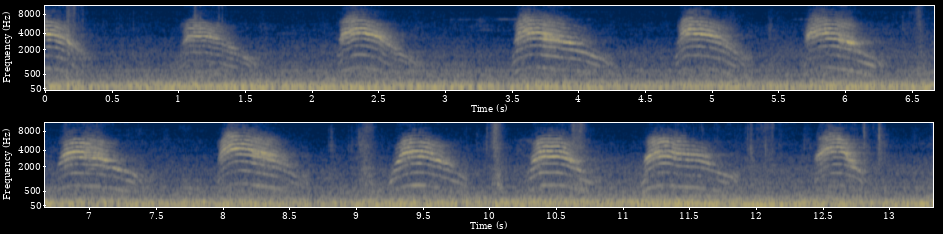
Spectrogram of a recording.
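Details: Hungry kitten being fed, meowing insistently about a dozen times, each call a brief, high, downward-curving cry, in quick steady succession with small clicks between and a low background hum.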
